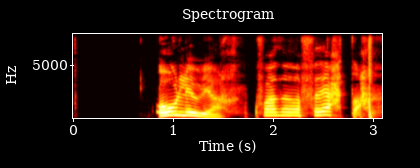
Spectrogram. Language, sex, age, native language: Icelandic, male, 11, Icelandic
